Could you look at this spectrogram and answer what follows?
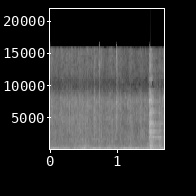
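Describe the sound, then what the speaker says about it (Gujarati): Garlic tempering for a Gujarati vegetable dish crackles and sizzles in hot oil, a steady close fry with a sharper spatter burst near the end. "આનો વઘાર તમે લસણ નાખો ને તરત વઘારી નાખવાનું"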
